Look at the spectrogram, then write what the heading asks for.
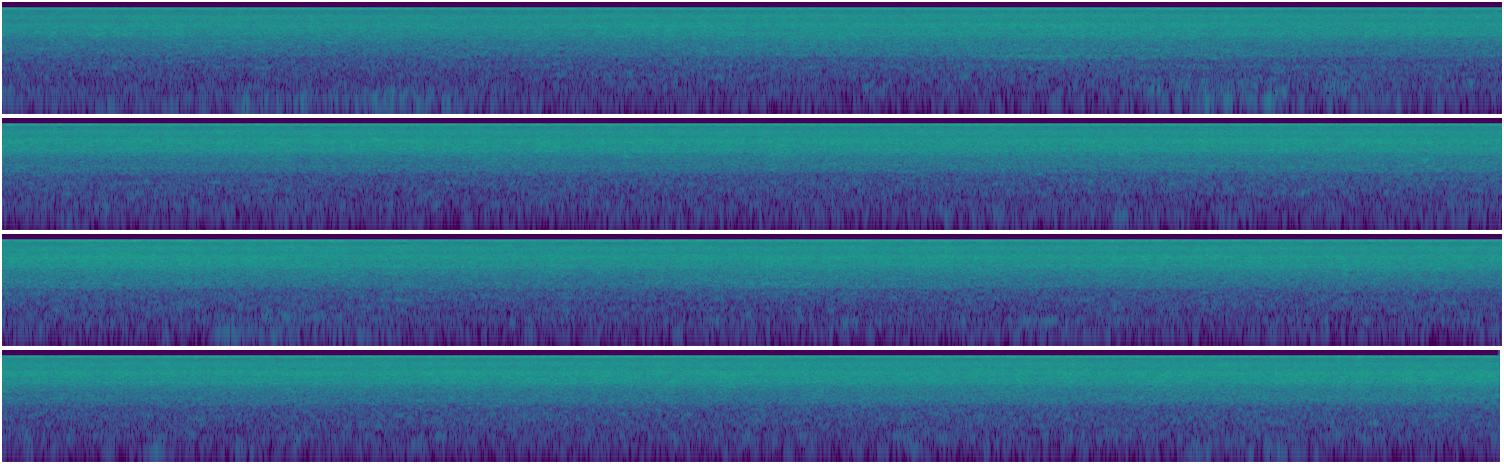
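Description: Torrential rain pouring down steadily in an even, unbroken hiss.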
